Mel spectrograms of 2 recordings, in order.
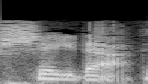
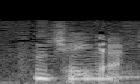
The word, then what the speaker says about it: SHADAC: And it's pronounced, the acronym is pronounced SHADAC. Is that correct? – SHADAC.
